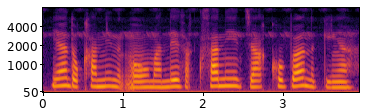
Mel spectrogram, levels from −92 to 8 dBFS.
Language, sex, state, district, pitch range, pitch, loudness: Garo, female, Meghalaya, West Garo Hills, 210-245 Hz, 230 Hz, -17 LUFS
